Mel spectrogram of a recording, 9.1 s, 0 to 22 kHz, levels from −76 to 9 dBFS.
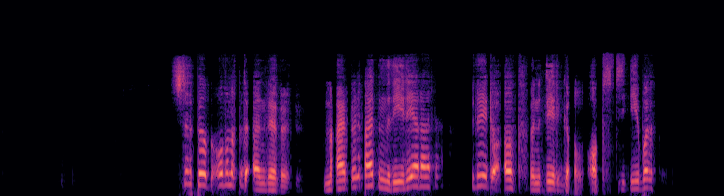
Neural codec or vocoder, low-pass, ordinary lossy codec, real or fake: codec, 16 kHz, 0.5 kbps, X-Codec, WavLM features, trained on Multilingual LibriSpeech; 7.2 kHz; AAC, 32 kbps; fake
